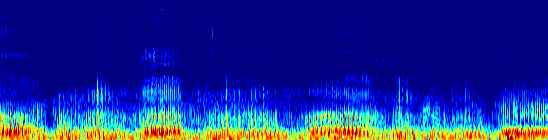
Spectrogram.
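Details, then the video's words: Sleeping kitten snoring indoors in a small room, low rasping breaths swelling and fading roughly every second, a soft purr-like rumble throughout with no other clear sounds. "kitten keeps snoring"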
